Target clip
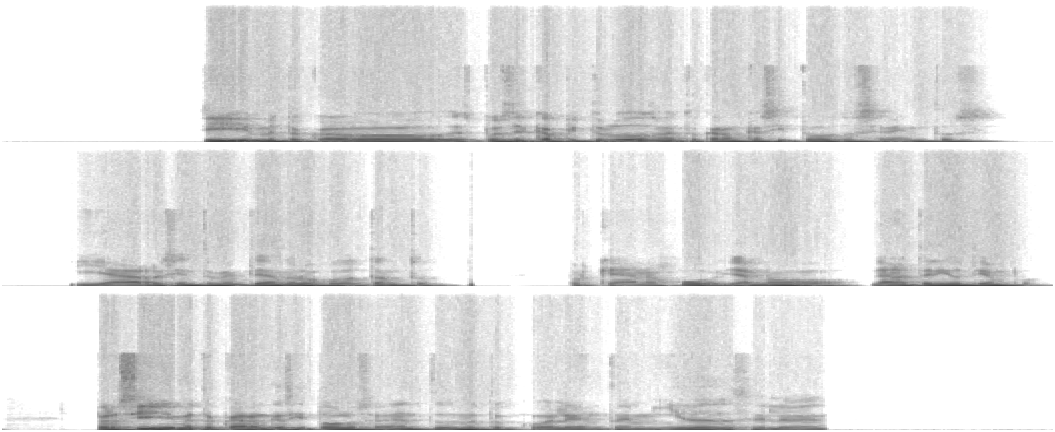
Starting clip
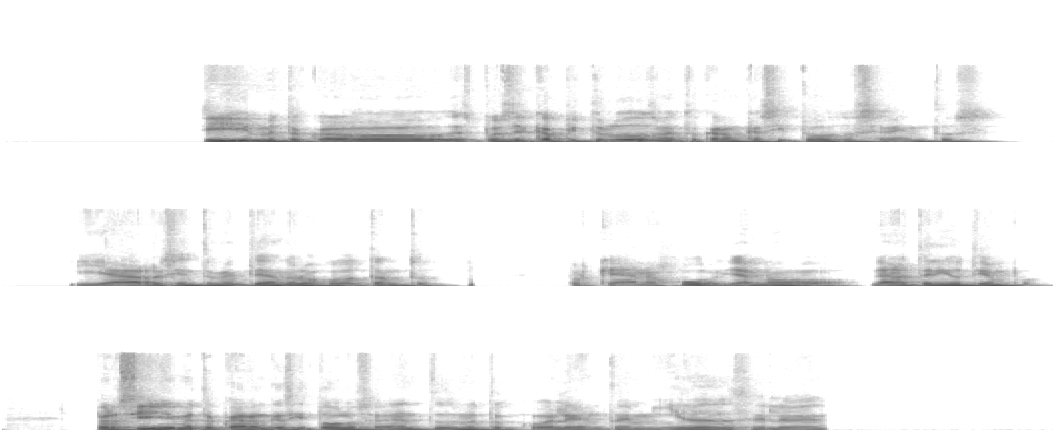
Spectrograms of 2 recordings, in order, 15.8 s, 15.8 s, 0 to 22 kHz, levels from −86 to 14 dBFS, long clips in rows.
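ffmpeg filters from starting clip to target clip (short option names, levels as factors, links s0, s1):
-af "acrusher=bits=8:mode=log:mix=0:aa=0.000001,bass=f=250:g=10,treble=f=4000:g=8"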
